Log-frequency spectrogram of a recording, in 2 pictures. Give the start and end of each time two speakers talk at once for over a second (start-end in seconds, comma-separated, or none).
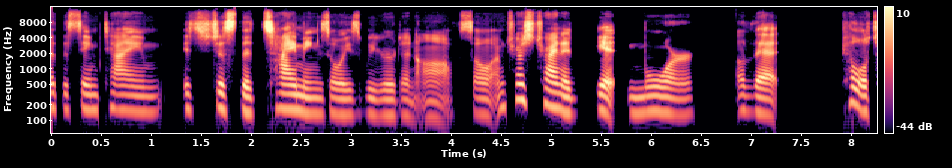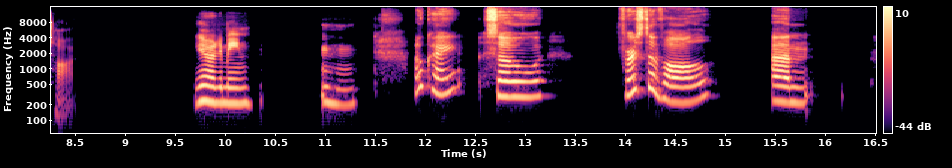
none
